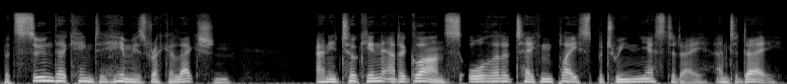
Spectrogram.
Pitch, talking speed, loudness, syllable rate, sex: 115 Hz, 190 wpm, -20 LUFS, 5.0 syllables/s, male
